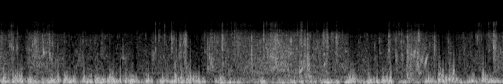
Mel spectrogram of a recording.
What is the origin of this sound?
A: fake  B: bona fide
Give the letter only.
B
